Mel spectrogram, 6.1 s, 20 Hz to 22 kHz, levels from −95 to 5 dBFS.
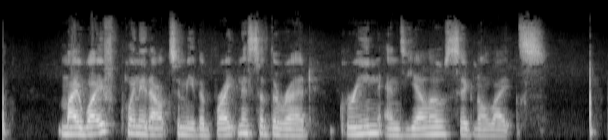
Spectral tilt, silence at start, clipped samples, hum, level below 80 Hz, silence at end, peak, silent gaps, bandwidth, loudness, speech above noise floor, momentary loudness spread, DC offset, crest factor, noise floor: -4 dB/octave; 0.05 s; under 0.1%; none; -58 dBFS; 0.15 s; 0 dBFS; none; 14 kHz; -19 LUFS; 44 dB; 8 LU; under 0.1%; 20 dB; -62 dBFS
